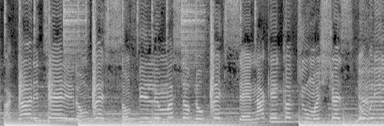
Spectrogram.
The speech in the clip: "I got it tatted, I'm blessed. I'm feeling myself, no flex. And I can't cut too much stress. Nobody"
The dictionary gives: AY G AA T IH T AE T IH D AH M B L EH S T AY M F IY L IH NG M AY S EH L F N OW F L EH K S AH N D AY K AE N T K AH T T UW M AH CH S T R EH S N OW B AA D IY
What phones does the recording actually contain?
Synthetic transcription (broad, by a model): AY G AA T IH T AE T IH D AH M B L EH S AY M F IY L IH NG M AY S EH L F N OW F L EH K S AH N AY K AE N K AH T T UW M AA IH S T R EH S N OW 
